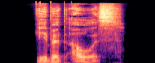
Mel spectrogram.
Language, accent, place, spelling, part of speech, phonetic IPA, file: German, Germany, Berlin, gebet aus, verb, [ˌɡeːbət ˈaʊ̯s], De-gebet aus.ogg
- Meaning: second-person plural subjunctive I of ausgeben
